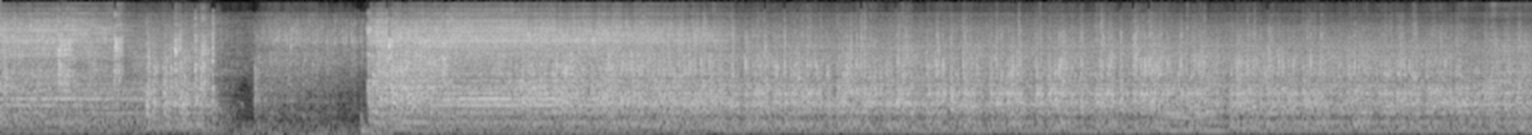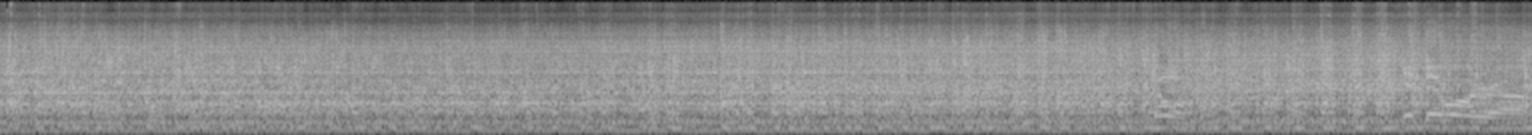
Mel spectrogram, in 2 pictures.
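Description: A newly installed boat bilge pump, switched on by hand, runs with a steady mechanical whir and churning water, loud and continuous after a brief click and pause near the start.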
